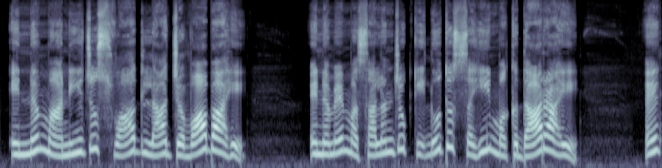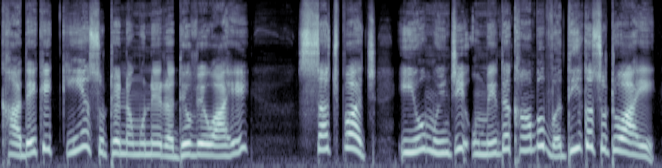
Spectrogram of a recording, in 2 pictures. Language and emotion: Sindhi, surprised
